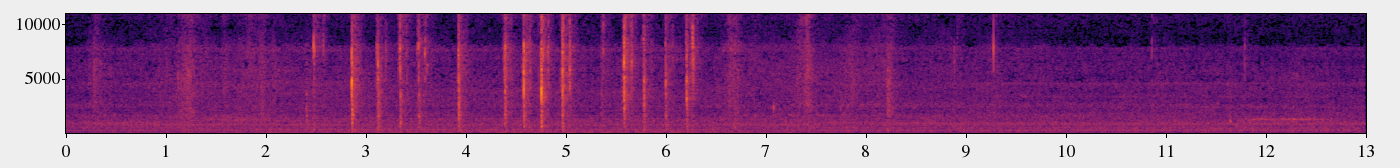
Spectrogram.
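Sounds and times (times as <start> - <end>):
air conditioner humming: 0.0 - 13.0
sharp clicks: 2.4 - 6.4.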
